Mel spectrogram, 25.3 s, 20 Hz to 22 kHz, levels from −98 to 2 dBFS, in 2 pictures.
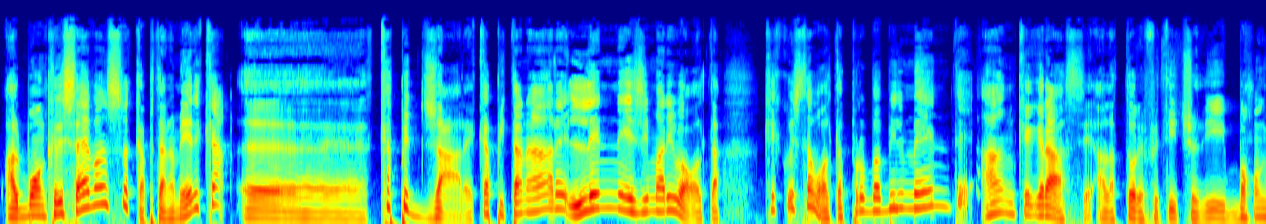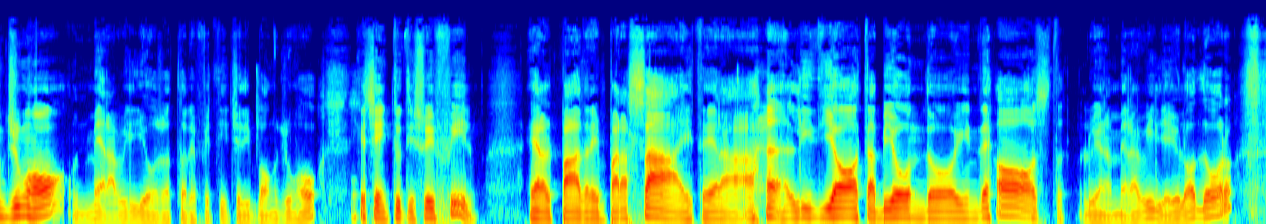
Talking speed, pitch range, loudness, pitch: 130 wpm, 95-140 Hz, -19 LUFS, 110 Hz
